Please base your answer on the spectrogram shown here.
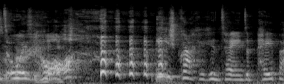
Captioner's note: both laugh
